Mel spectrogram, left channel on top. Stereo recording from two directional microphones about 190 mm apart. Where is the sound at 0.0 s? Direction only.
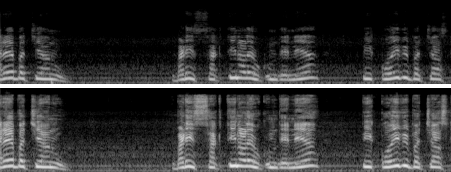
35° right (ahead or behind).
